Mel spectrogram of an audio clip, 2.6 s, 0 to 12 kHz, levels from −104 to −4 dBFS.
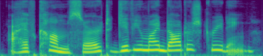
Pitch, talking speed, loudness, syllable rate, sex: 220 Hz, 230 wpm, -19 LUFS, 5.0 syllables/s, female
